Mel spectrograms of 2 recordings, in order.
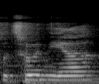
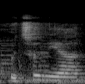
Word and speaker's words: Houttuynia: How would you pronounce this name? This is Houttuynia or Houttuynia Cordata to give it its fuller name.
